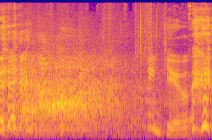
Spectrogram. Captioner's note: laughter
